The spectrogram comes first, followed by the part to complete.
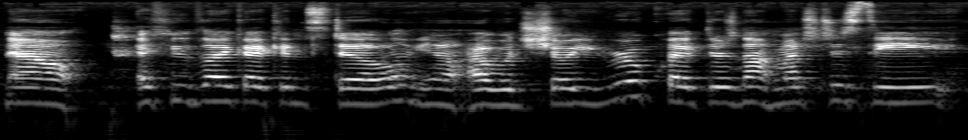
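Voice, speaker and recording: A woman's voice: on the high side, little pitch movement, moderate pace, fairly bright tone, rough recording. A woman vlogger talking casually and informally to camera, explaining things in a chatty way from her bathroom at home. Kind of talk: casual vlog talk to camera.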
